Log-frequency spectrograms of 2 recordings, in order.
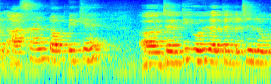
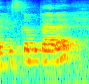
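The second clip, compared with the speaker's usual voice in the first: ordinary talk, nothing marked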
